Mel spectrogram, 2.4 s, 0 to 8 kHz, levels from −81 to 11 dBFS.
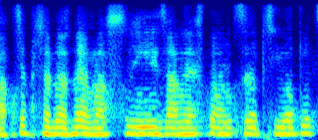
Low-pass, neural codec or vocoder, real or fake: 7.2 kHz; codec, 16 kHz, 1 kbps, FreqCodec, smaller model; fake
